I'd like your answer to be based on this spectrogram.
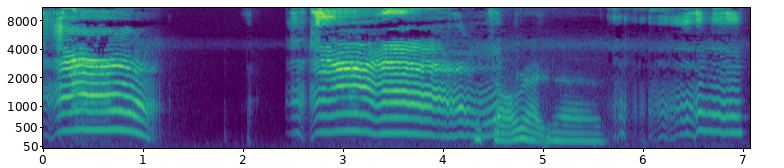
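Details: Infant with hiccups crying in loud, rising-and-falling wails with a brief pause for breath, then whimpering; ordinary infant cry.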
